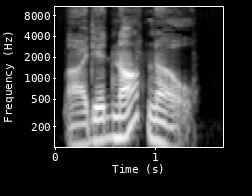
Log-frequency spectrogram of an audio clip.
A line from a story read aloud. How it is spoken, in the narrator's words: said Chillingworth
